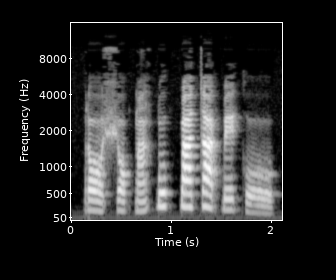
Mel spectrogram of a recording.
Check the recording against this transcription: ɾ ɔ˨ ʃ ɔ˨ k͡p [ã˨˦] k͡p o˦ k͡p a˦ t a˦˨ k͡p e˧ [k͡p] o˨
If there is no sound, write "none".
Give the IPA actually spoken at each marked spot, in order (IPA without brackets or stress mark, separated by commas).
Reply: ã˨˦, k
